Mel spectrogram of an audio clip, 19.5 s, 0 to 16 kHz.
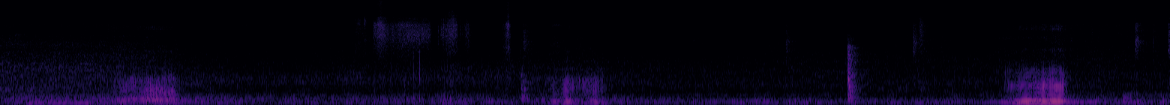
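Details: Boston Terrier named Botan fast asleep, snoring heavily: low rumbling snore bursts near 2.5, 9.5 and 17.5 seconds, separated by quiet breathing, with a few faint clicks and rustles in a quiet room.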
